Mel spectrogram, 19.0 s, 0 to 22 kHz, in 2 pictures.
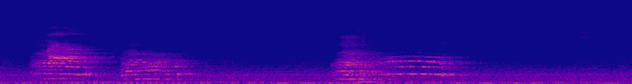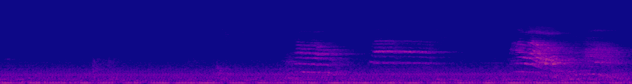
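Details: Cats in a cat room, picked up by a webcam on 23 December 2015; several drawn-out harmonic meows near the start, middle and end, with quiet room hum between them.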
